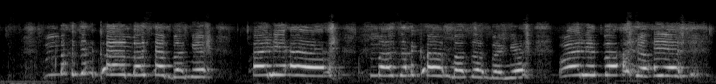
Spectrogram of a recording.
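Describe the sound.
A 62-year-old woman cries and wails over her son, a police officer killed in fighting with separatists. Her voice comes in several long, quivering bursts with high broken pitch and brief gasping pauses between them.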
